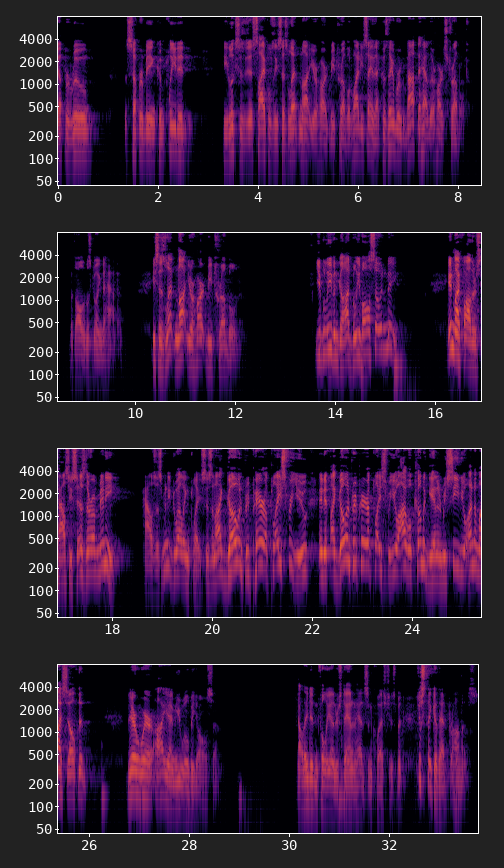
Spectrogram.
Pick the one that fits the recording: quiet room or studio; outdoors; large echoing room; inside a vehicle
large echoing room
